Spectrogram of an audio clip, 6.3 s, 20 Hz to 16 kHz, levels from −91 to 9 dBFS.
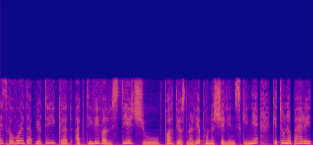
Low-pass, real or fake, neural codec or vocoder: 7.2 kHz; fake; codec, 16 kHz, 0.4 kbps, LongCat-Audio-Codec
